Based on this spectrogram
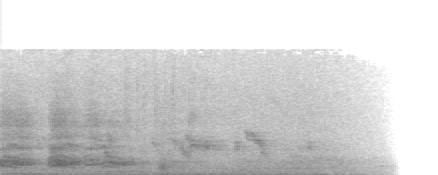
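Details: Agitated crows in a residential neighborhood utter a few rough, raspy caws in the first second, then the sound fades to low background noise and silence.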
